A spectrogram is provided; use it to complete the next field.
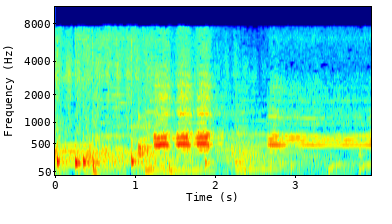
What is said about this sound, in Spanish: El tren se pone en movimiento, subite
